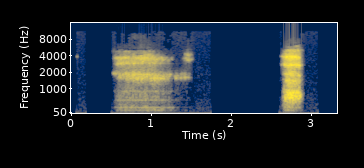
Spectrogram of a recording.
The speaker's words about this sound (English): Let's start by taking 3 deep breaths in and out.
